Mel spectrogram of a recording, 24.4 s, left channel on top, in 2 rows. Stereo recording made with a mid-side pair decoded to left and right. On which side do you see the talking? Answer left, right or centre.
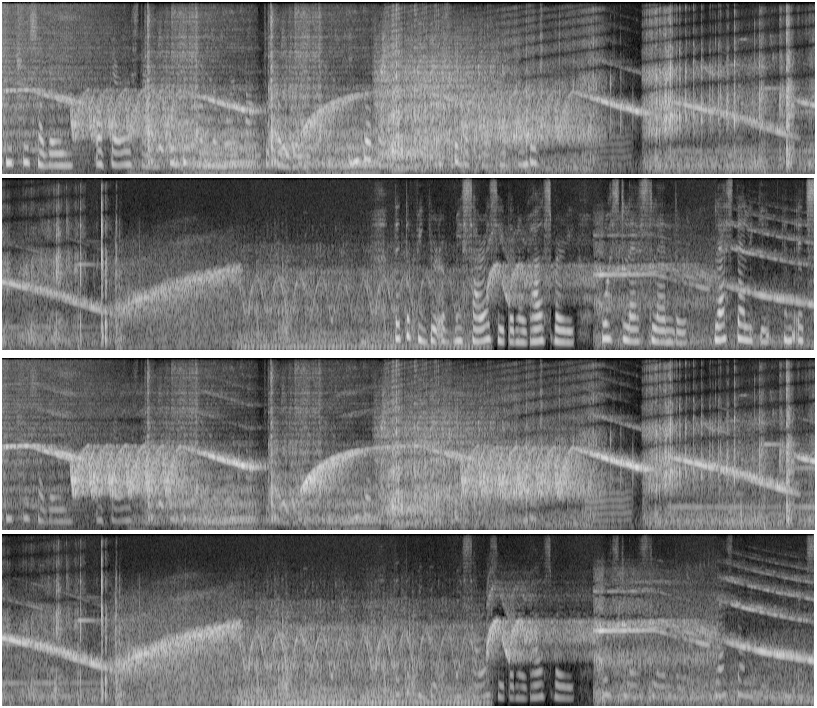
left.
